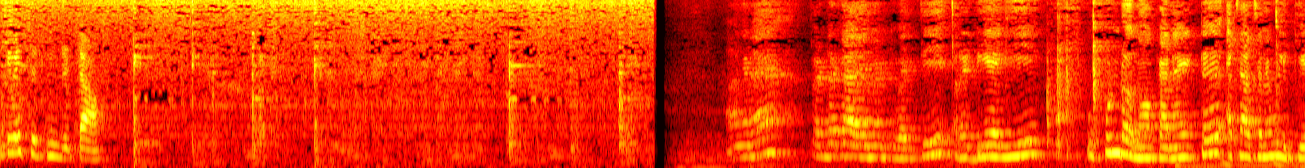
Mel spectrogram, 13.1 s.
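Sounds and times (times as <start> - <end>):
okra sizzling in oil: 0.0 - 6.6
spoon scraping metal pan: 1.2 - 6.6.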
